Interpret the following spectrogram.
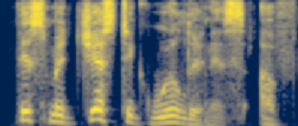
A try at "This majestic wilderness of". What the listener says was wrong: I think he said wilderness. I think he missed the R in wilder. There's an there, right? ER. Did he miss it? it's a little weak there.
